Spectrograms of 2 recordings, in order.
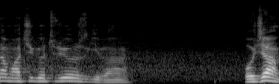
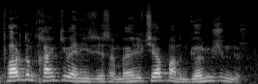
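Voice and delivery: ordinary delivery

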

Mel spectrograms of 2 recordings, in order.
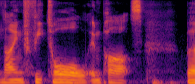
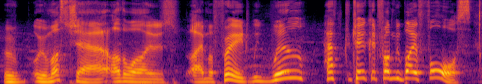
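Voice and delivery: stern matron; 4 semitones higher, 4 dB louder than usual. Acted. Matron warns adventurers she will take their food.

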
